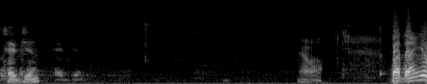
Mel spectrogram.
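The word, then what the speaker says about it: Torbjörn: Torbjorn 2. No, it's actually pronounced Tebjorn.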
